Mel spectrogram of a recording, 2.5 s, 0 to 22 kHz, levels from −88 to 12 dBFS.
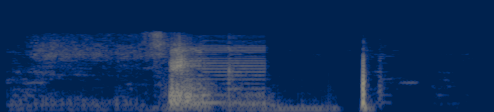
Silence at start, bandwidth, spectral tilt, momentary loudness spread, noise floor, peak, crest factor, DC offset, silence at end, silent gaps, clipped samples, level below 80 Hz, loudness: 0.15 s; 8.2 kHz; -4 dB/octave; 20 LU; -73 dBFS; -8 dBFS; 34 dB; under 0.1%; 0.6 s; none; under 0.1%; -66 dBFS; -37 LUFS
